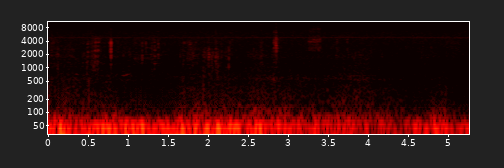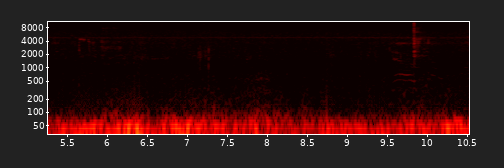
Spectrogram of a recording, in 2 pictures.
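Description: Wind buffeting the camera microphone as a steady low rumble, with a few faint scuffs and clicks of climbing on bare granite.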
